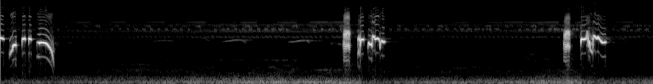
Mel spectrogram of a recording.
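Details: Sooty-headed bulbul, kutilang, singing to lure wild birds: three widely spaced short phrases of bright chirpy whistled notes, each under half a second, separated by long quiet pauses with a faint low hum behind.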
